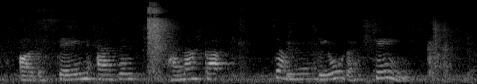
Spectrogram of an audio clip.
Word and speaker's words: Tanaka: Tanaka. Ta-na-ka. It's made up of 3 Like, syllables.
